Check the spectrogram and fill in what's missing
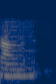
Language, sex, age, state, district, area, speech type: Sanskrit, female, 18-30, Kerala, Thrissur, urban, conversation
